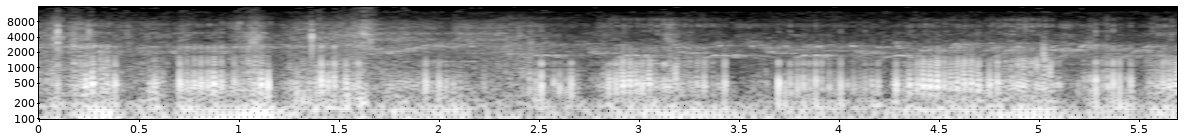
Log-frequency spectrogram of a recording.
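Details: Lexi, an orange tabby cat, purring contentedly while exploring a countryside farm; a steady low rumbling purr with faint rhythmic pulsing runs throughout, with soft rustling and crinkling noises and one brief sharp tap near the start.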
